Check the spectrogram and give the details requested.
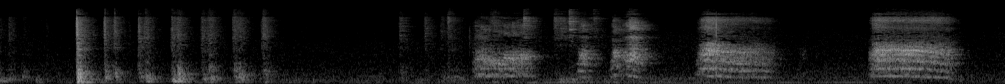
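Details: Crow appearing frightened, vocalizing alone: a rapid run of soft clicking or tapping notes, then a series of hoarse, rasping caws growing longer and louder, the last drawn out.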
